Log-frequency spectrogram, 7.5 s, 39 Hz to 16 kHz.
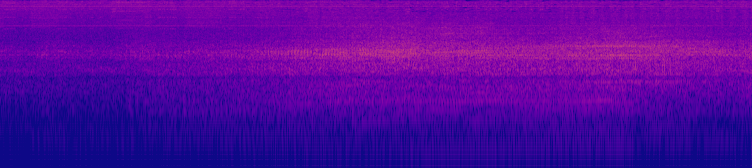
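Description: Honda CB300R single-cylinder motorcycle riding in traffic, with engine and wind rush on the microphone swelling as it picks up speed, loudest in the middle, then easing off near the end.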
